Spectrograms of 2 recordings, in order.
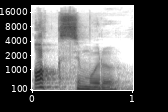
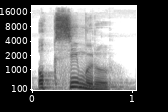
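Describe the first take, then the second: First: The stress is on the second-to-last syllable. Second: The stress is on the third-to-last syllable. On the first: The speaker calls it right. "O correto é oxímoro" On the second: The speaker calls it wrong. "ela não deve ser pronunciada como a proparoxítona oxímoro. É errado"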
